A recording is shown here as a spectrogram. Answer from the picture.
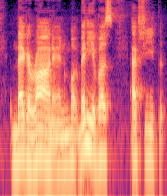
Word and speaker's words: Megalon: plus uh standard edition megaron or megalon as in japanese it's known as megaron and many of us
